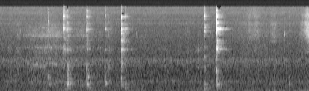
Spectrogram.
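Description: A metal spoon clinking against a ceramic plate while eating, about seven light clinks: a run of five in the first half and two more just after four seconds in, the last the loudest.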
